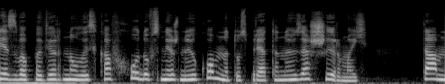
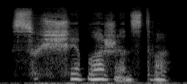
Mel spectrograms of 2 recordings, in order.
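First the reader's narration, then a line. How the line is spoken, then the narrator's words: Soft breathy exhale. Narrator (Russian): выдохнула тихонько девушка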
